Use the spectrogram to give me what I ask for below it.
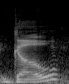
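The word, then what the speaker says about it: Gough: of someone and important it was probably go or Goff depending on how you decide to pronounce it but I think he calls himself go uh who was a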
